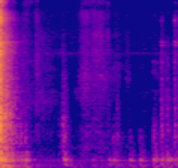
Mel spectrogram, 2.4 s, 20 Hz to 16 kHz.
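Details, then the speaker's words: Honda Pioneer 1000 after door bushing replacement and snubber adjustment to fix door rattle: one solid thunk as the door shuts, then only faint handling sounds, no buzz or rattle; door latches tight. "that's what we want none of the up and down rattle you can see the door has no"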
